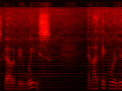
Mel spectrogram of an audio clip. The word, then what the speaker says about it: Weiss: And by the way, my family pronounces our name Weiss, and we're probably the only ones that do. And the story is, when they came through Ellis Island 5 generations ago, they said, how do you say this in American? And they said, well, when there's two vowels together, the first one says its name.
